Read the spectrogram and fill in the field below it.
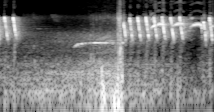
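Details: Bar-winged prinia singing as a lure to anger rival prinias: a few sharp notes, a quiet stretch with a thin rising whistle, then a quick burst of high trilled and looping notes.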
